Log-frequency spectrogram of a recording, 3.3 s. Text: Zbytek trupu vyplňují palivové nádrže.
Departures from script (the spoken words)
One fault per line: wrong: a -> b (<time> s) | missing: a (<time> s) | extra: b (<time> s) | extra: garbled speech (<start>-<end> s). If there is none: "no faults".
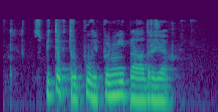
missing: palivové (1.9 s)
